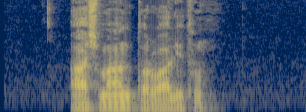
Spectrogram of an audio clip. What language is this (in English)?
Torwali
